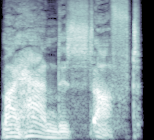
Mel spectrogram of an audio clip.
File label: Male Venthyr Error Hand Full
